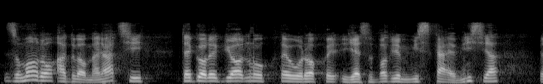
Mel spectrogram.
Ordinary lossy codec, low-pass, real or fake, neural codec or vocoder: none; 7.2 kHz; fake; codec, 16 kHz in and 24 kHz out, 0.6 kbps, FocalCodec, streaming, 4096 codes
